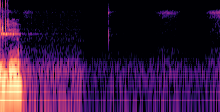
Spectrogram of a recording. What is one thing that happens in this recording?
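A short menu selection click sounds.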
